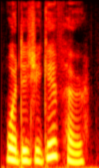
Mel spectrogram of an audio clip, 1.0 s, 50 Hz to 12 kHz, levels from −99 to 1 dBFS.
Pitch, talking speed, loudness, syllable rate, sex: 215 Hz, 300 wpm, -16 LUFS, 6.3 syllables/s, female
